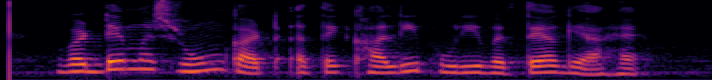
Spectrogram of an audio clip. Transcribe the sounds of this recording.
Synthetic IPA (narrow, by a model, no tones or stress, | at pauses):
ʋəɖːeːməʃɾuːmkəʈət̪eːkʰaːliːpuːɾiːʋəɾt̪ɪjaːɡɪjaːɦɛː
